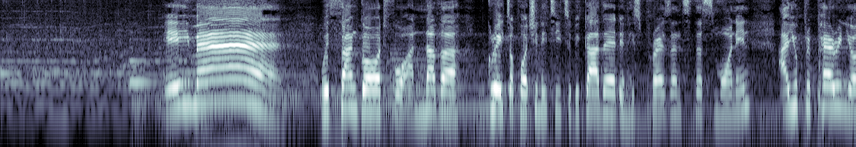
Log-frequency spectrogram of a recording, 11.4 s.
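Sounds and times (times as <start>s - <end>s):
audience clapping hands: 0.0s - 3.8s
speech: 2.2s - 11.4s.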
